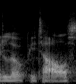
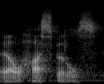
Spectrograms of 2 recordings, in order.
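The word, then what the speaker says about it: L'Hôpital: but I think that for the correct French pronunciation is this French guy and people say l'hopital's now so that's what i'll try to say not l hospitals okay so l'hopital's rule to solve limit so let's review limits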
